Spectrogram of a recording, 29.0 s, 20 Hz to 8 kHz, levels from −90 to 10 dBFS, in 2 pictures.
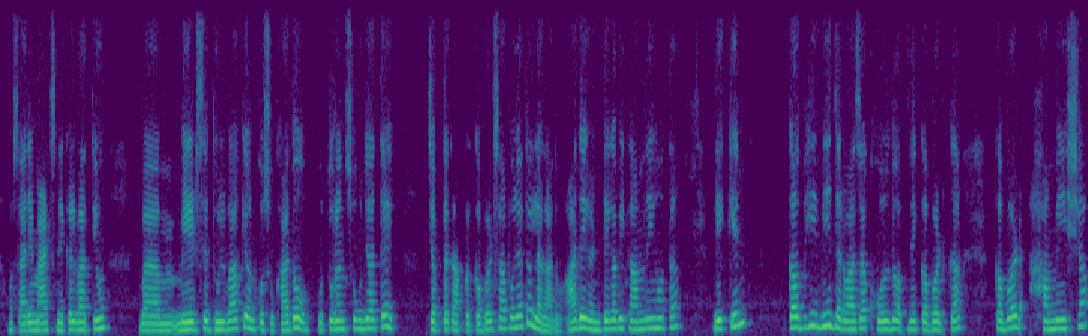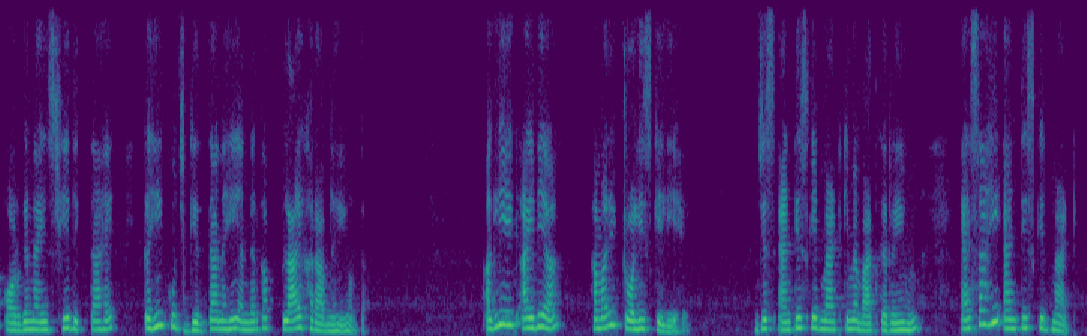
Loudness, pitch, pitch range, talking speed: -23 LUFS, 205 Hz, 185-230 Hz, 170 wpm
